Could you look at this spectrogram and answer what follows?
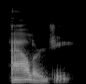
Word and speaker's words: allergy: The rule is a ll makes the sound all like ball and call, but here it makes the a sound. The short a like in an apple and black. A allergy. It's three syllables. Allergy. The stress is on the first syllable.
